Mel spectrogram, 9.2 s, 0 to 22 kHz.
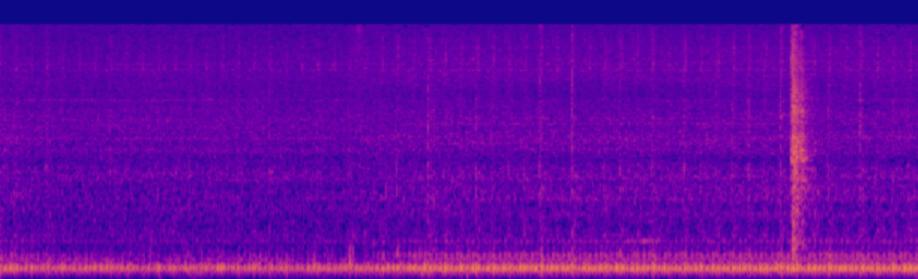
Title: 2006 Honda Accord v6 misfiring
